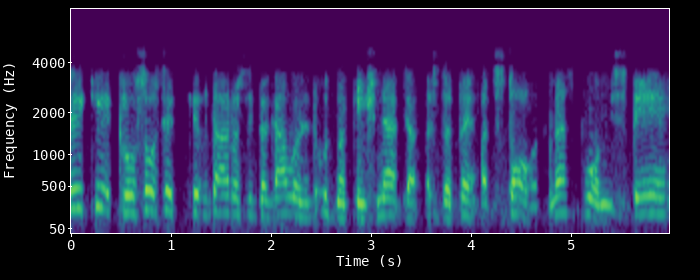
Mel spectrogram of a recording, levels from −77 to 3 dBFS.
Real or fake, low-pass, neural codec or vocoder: fake; 7.2 kHz; codec, 16 kHz, 4 kbps, FreqCodec, smaller model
